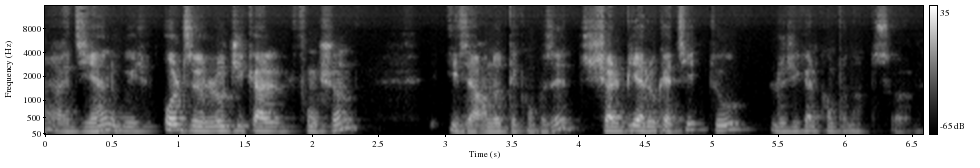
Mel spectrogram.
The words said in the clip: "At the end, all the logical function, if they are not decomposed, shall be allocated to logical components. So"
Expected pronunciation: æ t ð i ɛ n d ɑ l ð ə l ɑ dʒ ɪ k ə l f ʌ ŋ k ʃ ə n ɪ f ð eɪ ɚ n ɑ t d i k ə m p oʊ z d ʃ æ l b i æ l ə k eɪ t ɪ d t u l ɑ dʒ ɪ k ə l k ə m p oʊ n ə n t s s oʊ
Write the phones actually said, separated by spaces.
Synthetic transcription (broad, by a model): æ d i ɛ n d ɑ l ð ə l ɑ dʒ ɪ k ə l f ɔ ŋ k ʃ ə n ɪ f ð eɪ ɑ n ɑ t d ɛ k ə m p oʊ z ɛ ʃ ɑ l b i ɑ l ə k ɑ t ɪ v t u l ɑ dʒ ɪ k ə l k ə p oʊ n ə t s s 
